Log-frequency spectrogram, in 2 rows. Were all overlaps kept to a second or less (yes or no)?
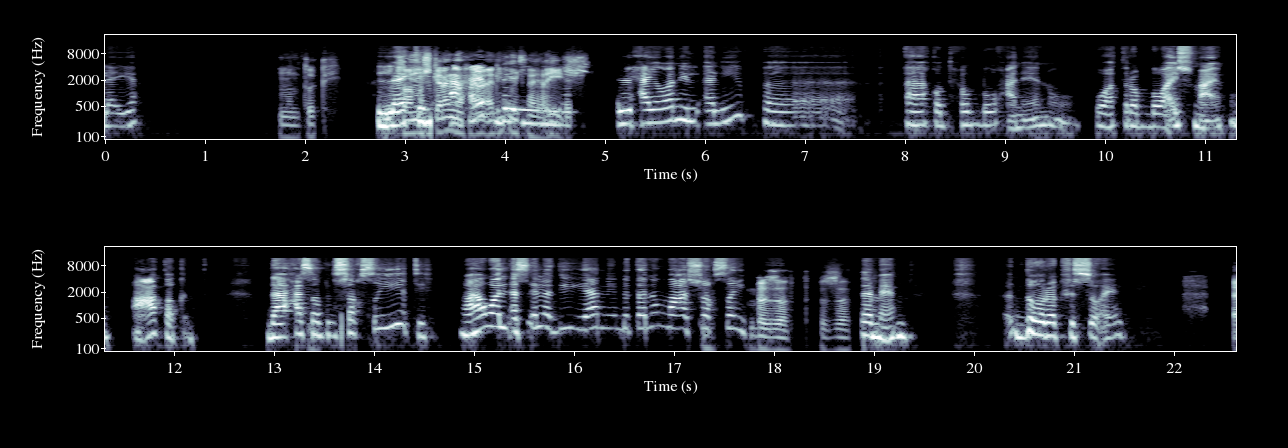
no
